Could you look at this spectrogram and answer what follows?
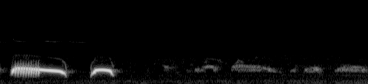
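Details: Spotted dove singing in the đồng pha thúc gù style. A long, drawn-out coo sliding gently down is followed by one short rounded coo, then a run of soft, murmured low coos.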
